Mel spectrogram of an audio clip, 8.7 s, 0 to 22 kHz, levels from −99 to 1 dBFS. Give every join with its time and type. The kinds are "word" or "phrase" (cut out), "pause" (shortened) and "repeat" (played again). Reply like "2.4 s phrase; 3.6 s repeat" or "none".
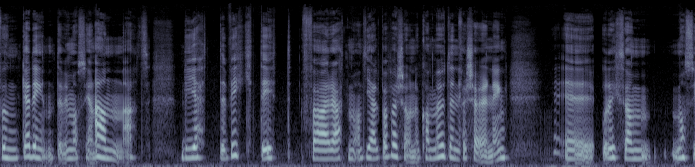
1.2 s word; 2.3 s word; 3.7 s word; 4.5 s word; 5.7 s word; 7.4 s word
